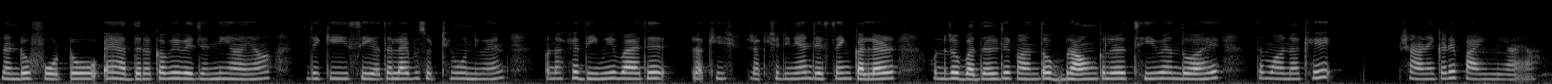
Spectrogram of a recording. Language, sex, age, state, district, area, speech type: Sindhi, female, 18-30, Maharashtra, Thane, urban, spontaneous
